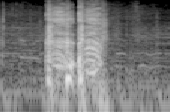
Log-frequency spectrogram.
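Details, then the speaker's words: A single short, sharp double-burst cough in a quiet room from a person testing whether an AI can detect non-speech sounds; the AI responds "bless you." "bless you vetle thank go thank you vetle you succeeded AA I know crazy she she heard me cough what I have like ears"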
